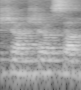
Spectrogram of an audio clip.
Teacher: जो उच्चारण अवयव है उच्चारण स्थान का स्पर्श नहीं करता लेकिन वहां तक पहुंचकर जो दोनों के बीच में जो खाली स्थान रहता है वहां से श्वास घर्षण के साथ बाहर आती है। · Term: संघर्षी व्यंजन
